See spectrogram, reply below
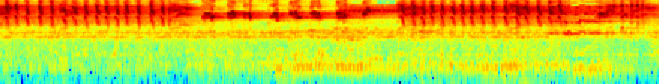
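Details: Konin, the local name for the olive-backed sunbird, singing loud and piercing, with kapas tembak filler. Long rapid high rattling trills frame a run of short whistled notes, and a low constant hum sits underneath.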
